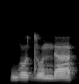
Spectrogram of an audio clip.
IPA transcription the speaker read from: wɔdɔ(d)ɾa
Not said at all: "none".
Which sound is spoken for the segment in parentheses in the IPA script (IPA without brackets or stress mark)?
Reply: n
